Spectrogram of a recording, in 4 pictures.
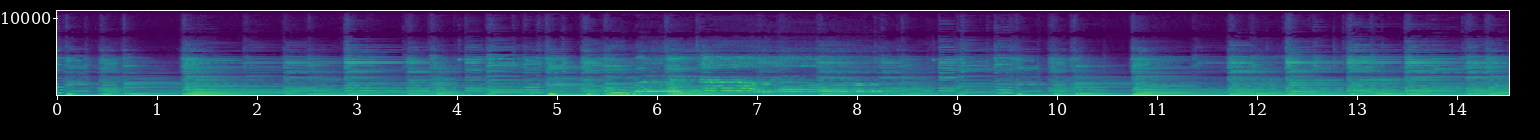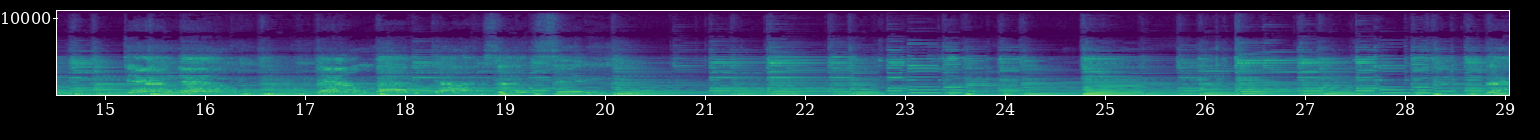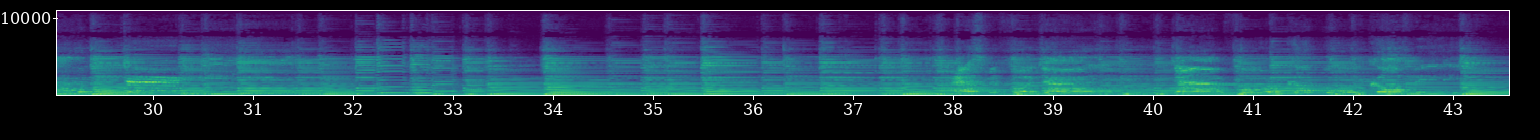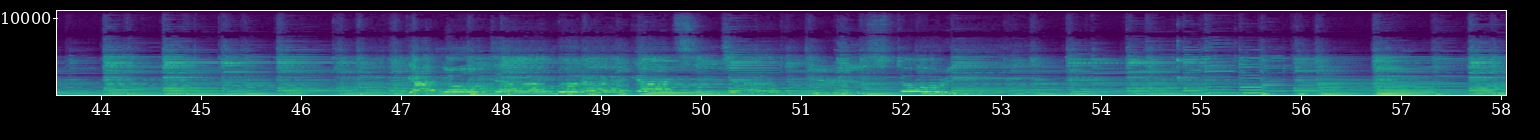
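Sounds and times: acoustic guitar: 0.0 - 58.0.

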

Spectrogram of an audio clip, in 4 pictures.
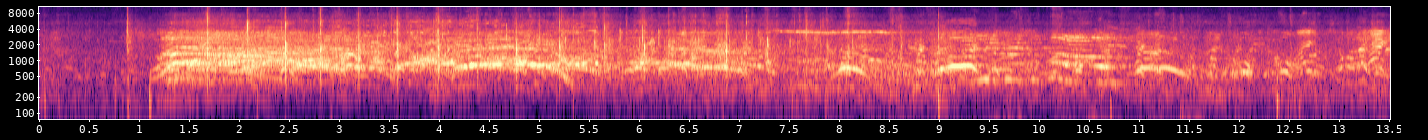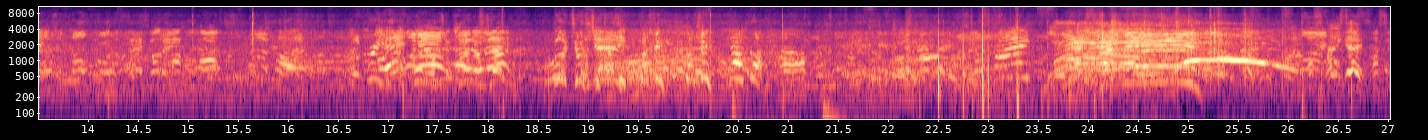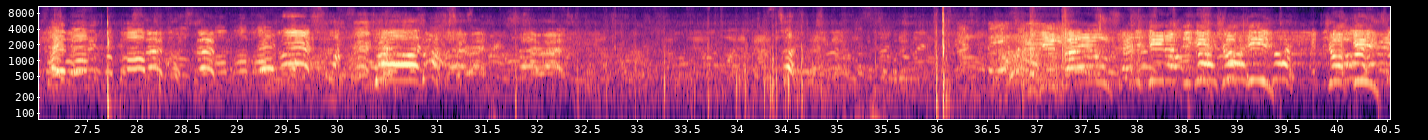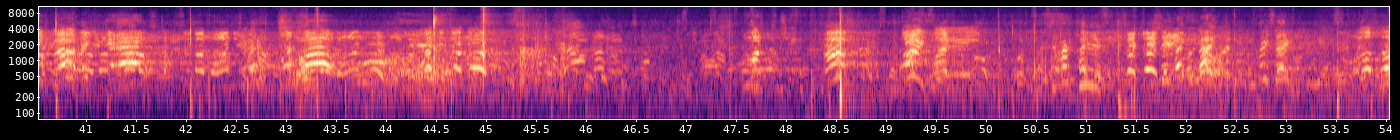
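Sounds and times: voices shouting: 1.1 - 32.4, 35.8 - 46.4.

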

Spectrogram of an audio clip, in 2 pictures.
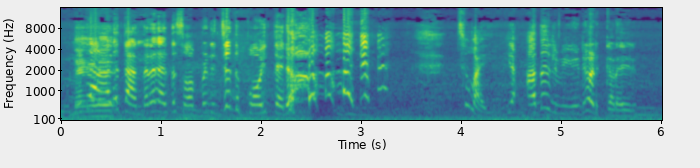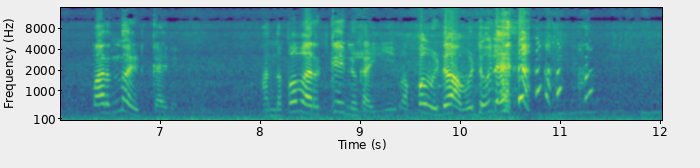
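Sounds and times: people talking: 0.0 - 3.1, 4.0 - 7.2, 8.0 - 10.9
road vehicle rumble: 0.0 - 12.0.

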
